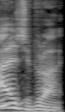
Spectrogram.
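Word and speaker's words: algebra: 보면은 우리가 그 영어에 아랍어에서 들어온 영어 중에 이제 알케미, 연금술, 그다음에 뭐 알게브라, 대수학, 알고리즘, 엘지브로였는데 영 발음이 알지브라, 예.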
